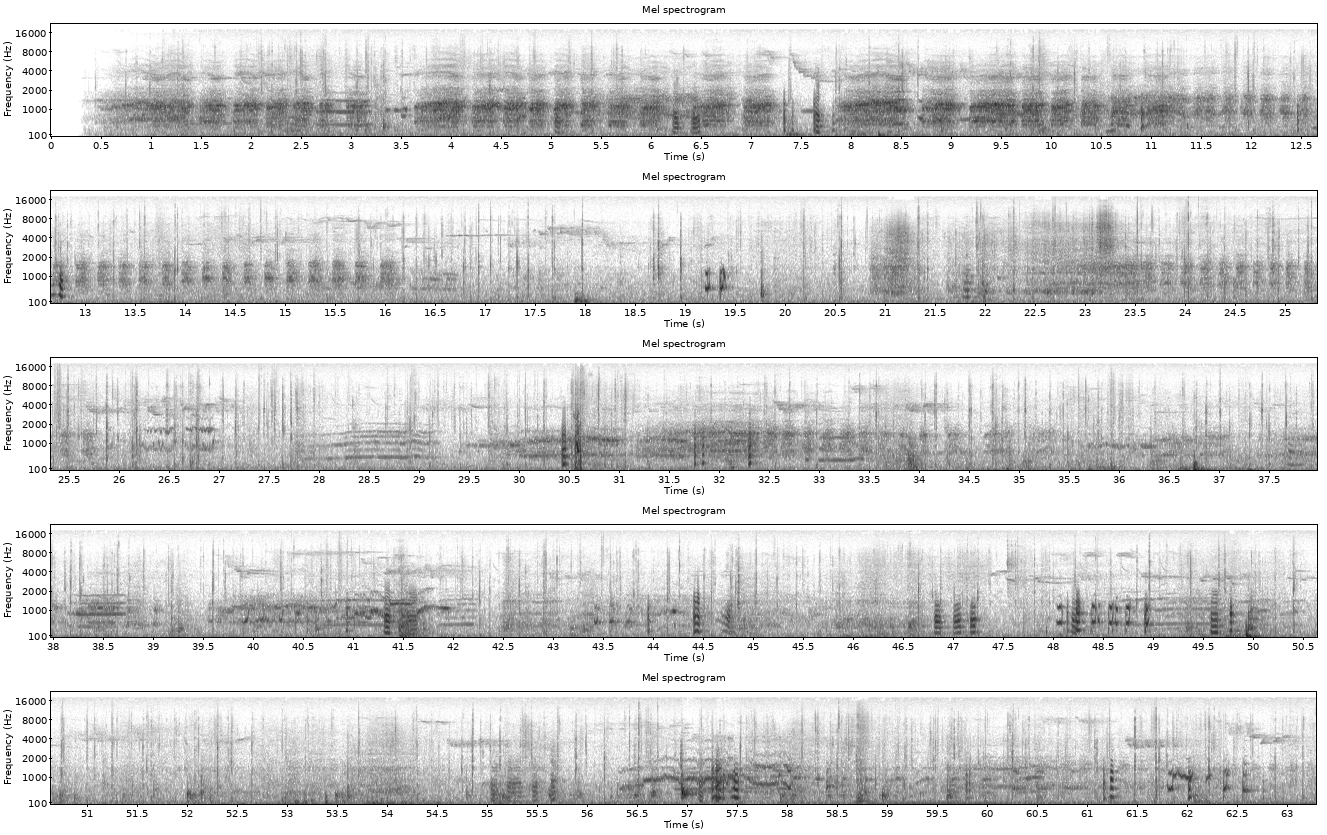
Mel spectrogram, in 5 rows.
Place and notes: Recorded inside the chicken coop while the birds wander about pecking food and socialising. I used 2x Sennheiser MKH 8020s and a Mix Pre 6 II .
England, United Kingdom, 6 April, ~12:00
